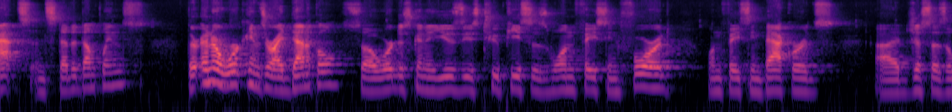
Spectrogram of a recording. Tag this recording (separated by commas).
Speech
